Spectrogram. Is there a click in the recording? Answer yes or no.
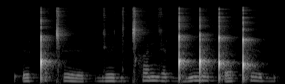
yes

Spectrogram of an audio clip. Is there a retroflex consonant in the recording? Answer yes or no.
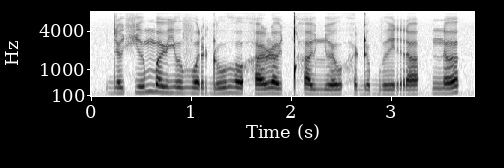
yes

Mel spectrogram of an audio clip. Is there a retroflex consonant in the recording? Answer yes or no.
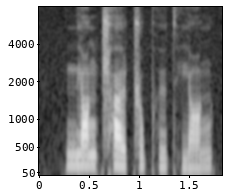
yes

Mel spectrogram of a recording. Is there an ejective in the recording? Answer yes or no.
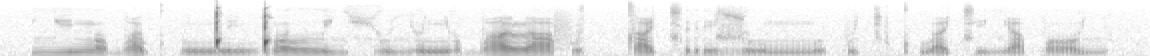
yes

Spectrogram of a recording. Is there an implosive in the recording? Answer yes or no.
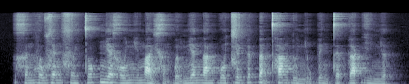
yes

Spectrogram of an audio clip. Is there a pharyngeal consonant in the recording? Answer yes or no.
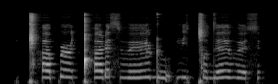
no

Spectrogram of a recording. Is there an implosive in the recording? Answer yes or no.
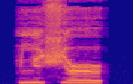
no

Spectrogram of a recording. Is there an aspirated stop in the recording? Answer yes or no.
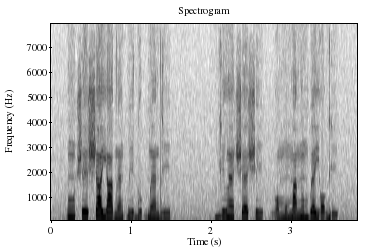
no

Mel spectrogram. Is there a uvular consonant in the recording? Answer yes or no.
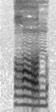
yes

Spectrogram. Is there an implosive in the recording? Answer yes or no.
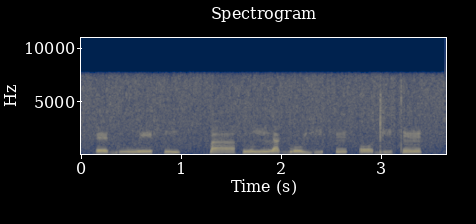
no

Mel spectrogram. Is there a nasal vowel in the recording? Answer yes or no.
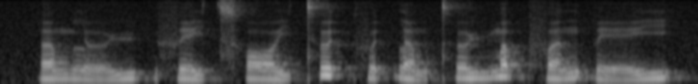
no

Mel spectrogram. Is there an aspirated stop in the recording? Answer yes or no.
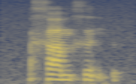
no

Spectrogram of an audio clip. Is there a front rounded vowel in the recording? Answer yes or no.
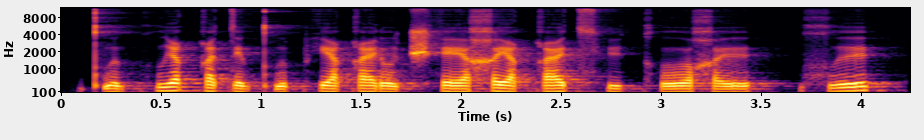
yes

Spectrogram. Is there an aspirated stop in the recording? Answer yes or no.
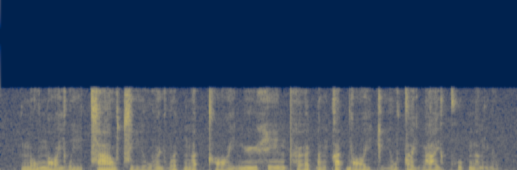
yes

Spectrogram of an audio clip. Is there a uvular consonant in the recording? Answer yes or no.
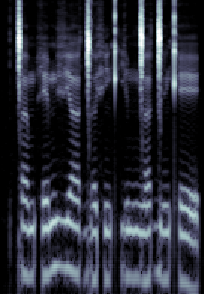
no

